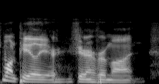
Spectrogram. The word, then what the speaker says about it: Montpelier: from is the capital of vermont but we pronounce it completely different it's montpelier if you're in vermont it's montpellier if you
